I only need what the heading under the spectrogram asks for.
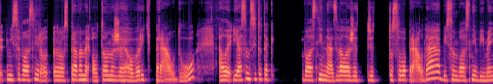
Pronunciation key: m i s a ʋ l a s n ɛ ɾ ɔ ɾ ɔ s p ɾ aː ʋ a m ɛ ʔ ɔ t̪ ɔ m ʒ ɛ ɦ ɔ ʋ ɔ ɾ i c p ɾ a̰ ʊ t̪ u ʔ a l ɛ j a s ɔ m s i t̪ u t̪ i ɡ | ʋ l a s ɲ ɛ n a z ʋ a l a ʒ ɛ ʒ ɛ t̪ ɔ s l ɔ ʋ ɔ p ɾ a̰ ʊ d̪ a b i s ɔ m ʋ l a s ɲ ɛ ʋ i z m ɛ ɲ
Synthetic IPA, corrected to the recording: m i s a ʋ l a s ɲ ɛ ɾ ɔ ɾ ɔ s p ɾ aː ʋ a m ɛ ʔ ɔ t̪ ɔ m ʒ ɛ ɦ ɔ ʋ ɔ ɾ i c p ɾ a̰ ʊ d̪ u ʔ a l ɛ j a s ɔ m s i t̪ ɔ t̪ a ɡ | ʋ l a s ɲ ɛ n a z ʋ a l a ʒ ɛ ʒ ɛ t̪ ɔ s l ɔ ʋ ɔ p ɾ a̰ ʊ d̪ a b i s ɔ m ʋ l a s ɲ ɛ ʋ i m ɛ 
